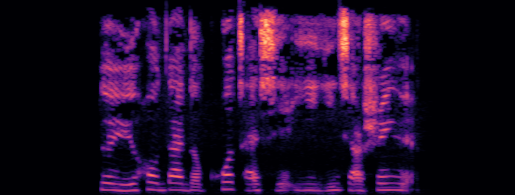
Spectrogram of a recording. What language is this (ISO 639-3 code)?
zho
